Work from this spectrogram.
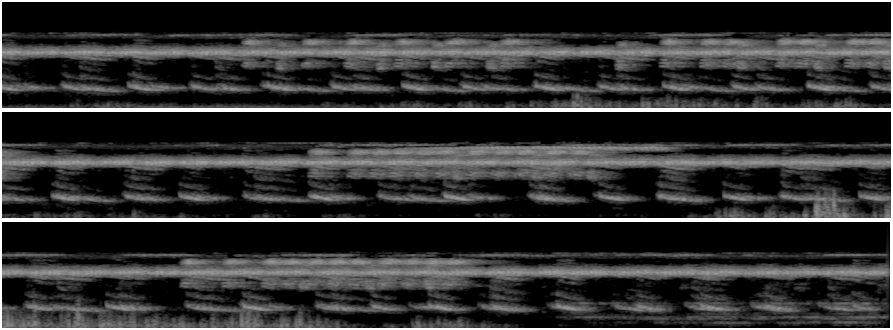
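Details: Night chorus of frogs at a lakeside, dense repeated downward-sliding croaks with a continuous high insect whine behind them and bursts of low rumbling noise in the background.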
